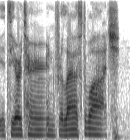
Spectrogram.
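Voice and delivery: very slow, hushed, drawn-out half-whisper. Voicing a character waking the next person for watch: half-whispering. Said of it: "whispering in the back all the way".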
